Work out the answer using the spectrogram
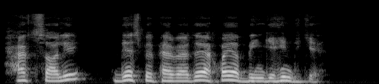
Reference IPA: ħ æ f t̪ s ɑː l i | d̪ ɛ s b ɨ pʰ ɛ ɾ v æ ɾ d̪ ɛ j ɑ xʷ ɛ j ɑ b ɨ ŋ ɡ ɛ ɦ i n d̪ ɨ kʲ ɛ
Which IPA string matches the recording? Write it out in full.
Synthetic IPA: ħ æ f t̪ s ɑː l i | d̪ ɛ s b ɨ pʰ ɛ ɾ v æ ɾ d̪ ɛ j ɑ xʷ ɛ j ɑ b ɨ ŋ ɡ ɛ ɦ i n d̪ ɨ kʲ ɛ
